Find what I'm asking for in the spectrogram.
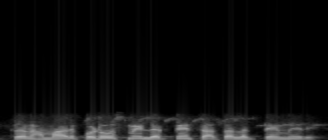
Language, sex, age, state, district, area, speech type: Hindi, male, 18-30, Rajasthan, Nagaur, rural, conversation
